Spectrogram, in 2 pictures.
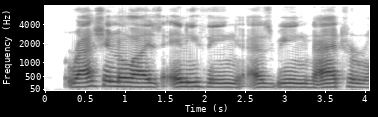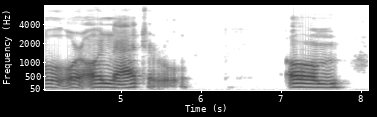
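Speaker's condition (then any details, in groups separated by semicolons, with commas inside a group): Cerebral palsy, mixed, mild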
